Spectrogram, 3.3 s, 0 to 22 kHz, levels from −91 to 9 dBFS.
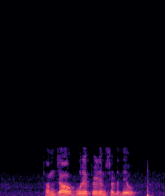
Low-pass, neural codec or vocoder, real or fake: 5.4 kHz; none; real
